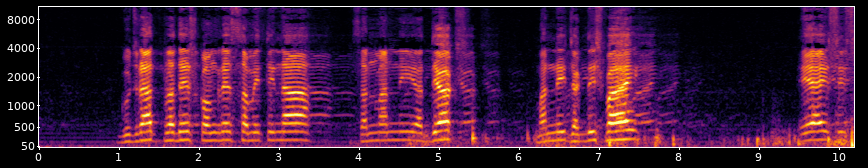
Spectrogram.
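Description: A middle-aged man speaks forcefully into a microphone over loudspeakers.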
